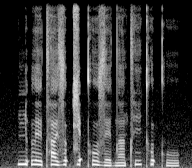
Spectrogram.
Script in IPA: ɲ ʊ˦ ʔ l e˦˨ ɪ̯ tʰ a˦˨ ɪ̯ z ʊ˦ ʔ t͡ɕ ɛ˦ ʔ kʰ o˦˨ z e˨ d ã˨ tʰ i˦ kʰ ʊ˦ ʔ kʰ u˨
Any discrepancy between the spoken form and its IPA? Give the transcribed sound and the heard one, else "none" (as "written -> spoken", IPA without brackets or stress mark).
none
